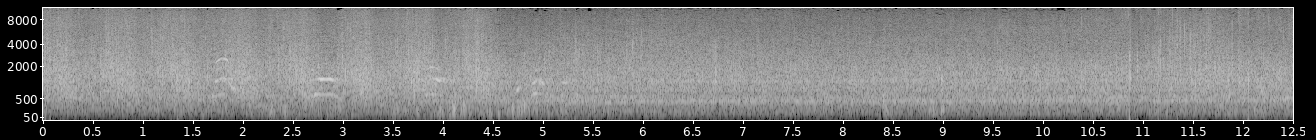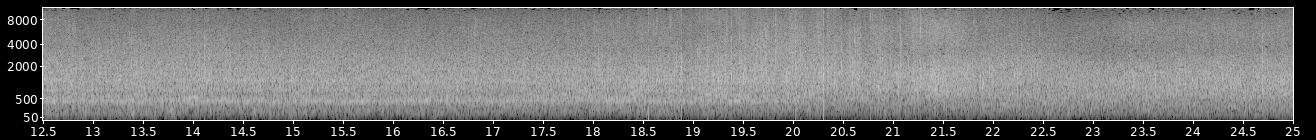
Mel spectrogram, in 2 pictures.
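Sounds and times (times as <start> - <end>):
fountain water splashing: 0.0 - 25.0.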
